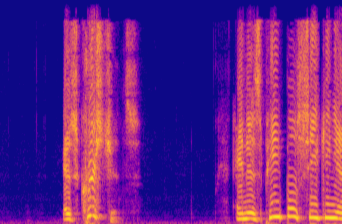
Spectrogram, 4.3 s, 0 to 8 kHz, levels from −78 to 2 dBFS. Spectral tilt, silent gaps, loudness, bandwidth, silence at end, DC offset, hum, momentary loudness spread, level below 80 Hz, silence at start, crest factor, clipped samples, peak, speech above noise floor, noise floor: -3.5 dB/octave; none; -7 LUFS; 8 kHz; 0 s; under 0.1%; none; 13 LU; -36 dBFS; 0.8 s; 10 dB; 1%; 0 dBFS; 42 dB; -48 dBFS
